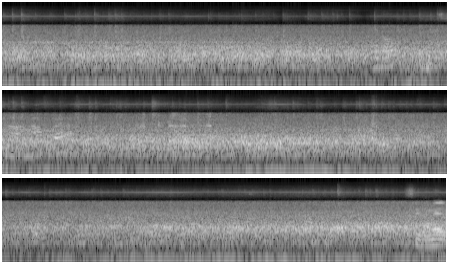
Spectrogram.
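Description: Interior of a train travelling from Rome to Civitavecchia: a steady rumble and broadband hiss of the moving carriage with a constant high whine, running evenly throughout.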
